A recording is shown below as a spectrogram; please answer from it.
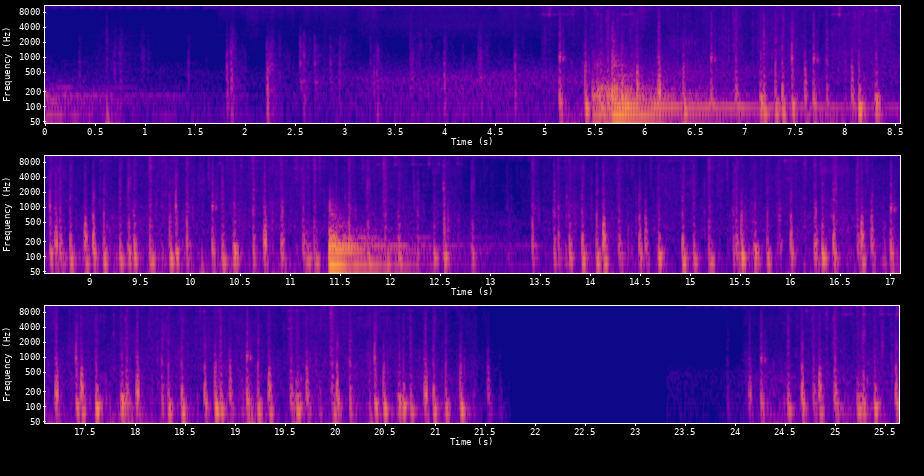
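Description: Horse hooves clip-clop steadily in Kingdom Come: Deliverance, a continuous walking rhythm fairly close and loud, with heavier thuds and low rumbles near the start, a brief silent gap near the end, then the hoofbeats resume.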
